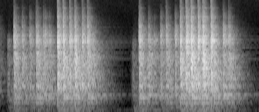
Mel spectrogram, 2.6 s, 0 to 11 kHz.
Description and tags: Rattling Metal Cabinet Door 5
Recording of me rattling an old metal filing cabinet door.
